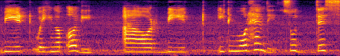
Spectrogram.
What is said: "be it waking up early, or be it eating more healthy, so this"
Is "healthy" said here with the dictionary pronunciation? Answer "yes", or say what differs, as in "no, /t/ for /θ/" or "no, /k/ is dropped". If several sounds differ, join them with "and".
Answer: no, /t/ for /θ/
